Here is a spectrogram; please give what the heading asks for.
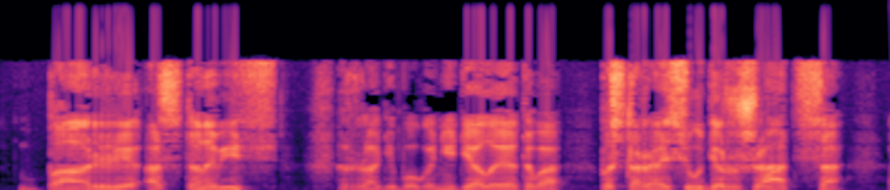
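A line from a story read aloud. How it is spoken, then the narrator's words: Desperate shout. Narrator (Russian): отчаянно крикнул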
